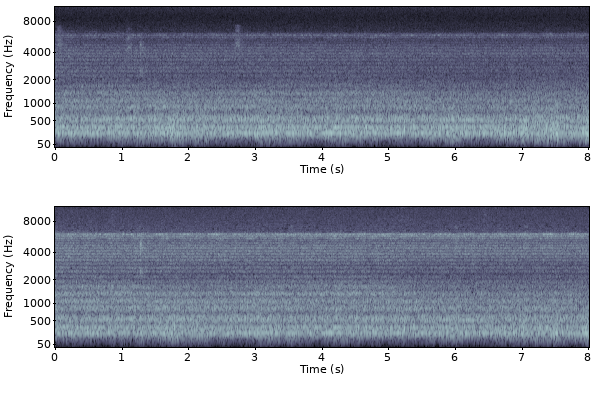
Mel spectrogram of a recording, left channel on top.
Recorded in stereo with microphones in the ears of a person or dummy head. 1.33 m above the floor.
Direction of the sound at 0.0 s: 55° right (ahead or behind).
